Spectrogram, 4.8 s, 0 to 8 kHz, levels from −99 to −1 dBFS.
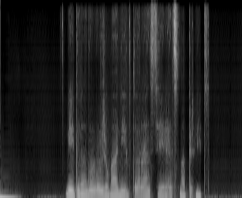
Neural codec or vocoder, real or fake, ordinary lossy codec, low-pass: codec, 16 kHz, 0.5 kbps, X-Codec, HuBERT features, trained on general audio; fake; none; none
